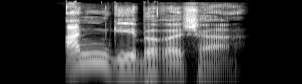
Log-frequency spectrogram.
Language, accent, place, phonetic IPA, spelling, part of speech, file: German, Germany, Berlin, [ˈanˌɡeːbəʁɪʃɐ], angeberischer, adjective, De-angeberischer.ogg
- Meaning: 1. comparative degree of angeberisch 2. inflection of angeberisch: strong/mixed nominative masculine singular 3. inflection of angeberisch: strong genitive/dative feminine singular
